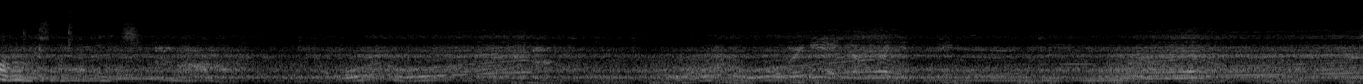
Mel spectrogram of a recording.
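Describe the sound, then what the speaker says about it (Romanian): A car accelerating in GTA V while the city is terrorised with zombies: a steady engine drone rises and falls across the run, with a loud continuous roar and excited talk over the top. "Ce demaraj are!"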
